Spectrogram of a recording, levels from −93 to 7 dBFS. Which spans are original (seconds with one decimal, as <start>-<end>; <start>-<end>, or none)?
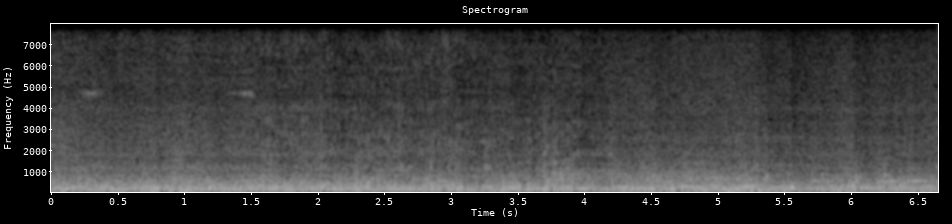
0.0-1.5; 4.2-6.7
